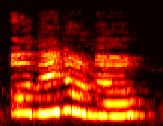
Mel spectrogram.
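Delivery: tiny high-pitched creature squeak; small voice. Acted. Game master voices an unseen creature behind the players, small voice. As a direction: pipe up very high, like something little. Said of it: "You'll hear a small voice from behind you go".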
